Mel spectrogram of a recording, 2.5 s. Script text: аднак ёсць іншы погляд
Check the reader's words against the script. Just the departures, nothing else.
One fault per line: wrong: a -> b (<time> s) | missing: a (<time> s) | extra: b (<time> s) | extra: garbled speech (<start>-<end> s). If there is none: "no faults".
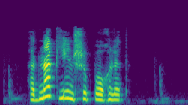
missing: ёсць (0.8 s)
